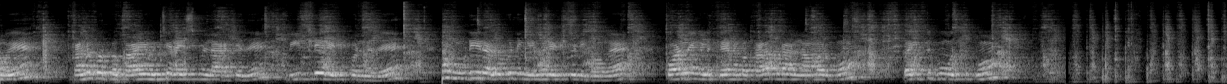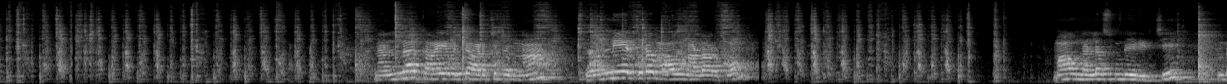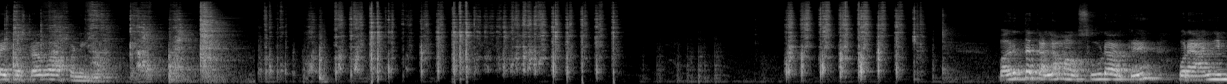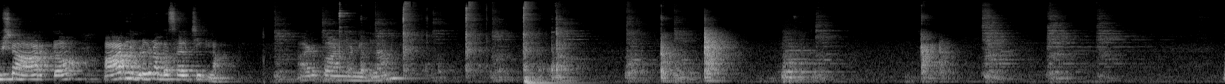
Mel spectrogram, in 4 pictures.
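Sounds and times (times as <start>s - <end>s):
spatula scraping a pan: 0.0s - 22.4s, 23.9s - 34.0s, 46.6s - 48.3s.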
